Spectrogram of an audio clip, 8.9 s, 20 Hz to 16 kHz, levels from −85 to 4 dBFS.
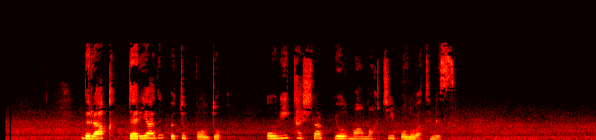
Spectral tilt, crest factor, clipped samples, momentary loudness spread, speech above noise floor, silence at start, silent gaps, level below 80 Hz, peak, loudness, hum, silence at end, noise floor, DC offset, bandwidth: -4.5 dB/octave; 22 dB; under 0.1%; 16 LU; 33 dB; 1.2 s; none; -82 dBFS; -6 dBFS; -27 LUFS; none; 2.15 s; -59 dBFS; under 0.1%; 11.5 kHz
